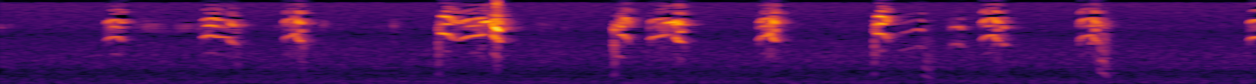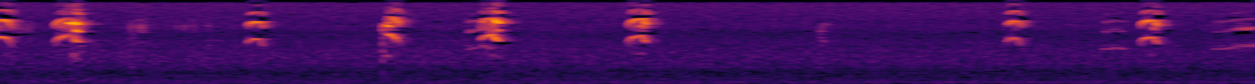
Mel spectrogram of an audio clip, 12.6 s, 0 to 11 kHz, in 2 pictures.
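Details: Peregrine falcon pair at the San Jose City Hall nest camera, 13 January 2024, female courting; softer, more distant series of steady harmonic chips, about two per second for twelve seconds, over background rumble.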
